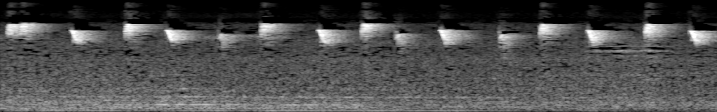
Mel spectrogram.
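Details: Van Hasselt's sunbird, red-breasted, singing vigorously: very high, sharp, slurred notes alternating between a higher and a slightly lower pitch, about one per second in a steady run of fourteen, over faint background hiss.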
